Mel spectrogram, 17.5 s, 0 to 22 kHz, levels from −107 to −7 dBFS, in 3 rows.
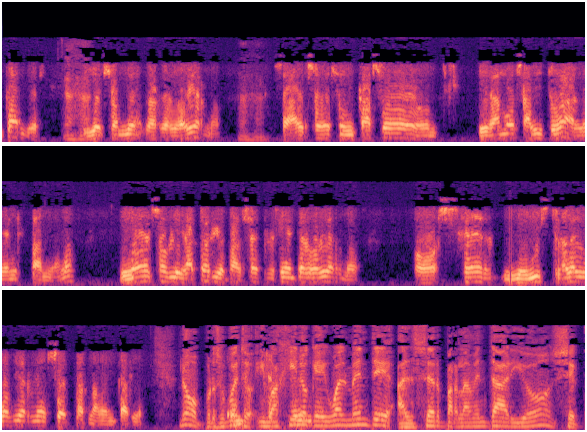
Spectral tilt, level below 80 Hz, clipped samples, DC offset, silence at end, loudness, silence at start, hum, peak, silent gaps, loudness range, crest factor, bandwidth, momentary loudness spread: -5 dB/octave; -56 dBFS; under 0.1%; under 0.1%; 0.05 s; -26 LUFS; 0.05 s; none; -12 dBFS; none; 1 LU; 14 dB; 8 kHz; 10 LU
